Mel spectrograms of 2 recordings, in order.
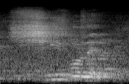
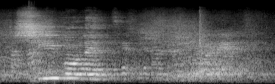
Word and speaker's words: Shibolet: Entonces le decían, ahora, di pues, diga conmigo, Shibolet. No. Shibolet. ¿Cuánto comen chivo? Guisado, horneado, chivolet. Porque no podían pronunciarlo correctamente.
